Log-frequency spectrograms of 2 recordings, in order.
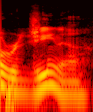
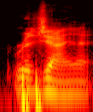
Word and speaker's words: Regina: People coming and going, oh, Regina, and I'd say no, Regina. It rhymes with fun.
